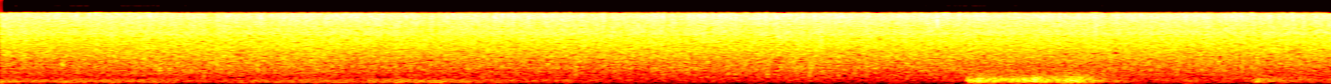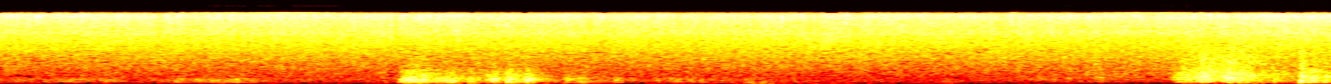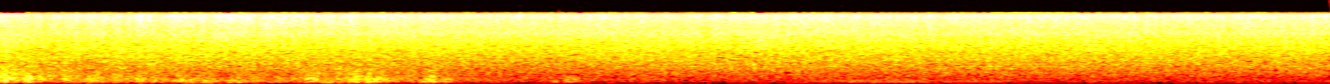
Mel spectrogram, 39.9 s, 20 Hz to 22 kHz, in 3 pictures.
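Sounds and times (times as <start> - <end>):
steady rain: 0.0 - 39.9
thunder rolling: 25.0 - 27.8.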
